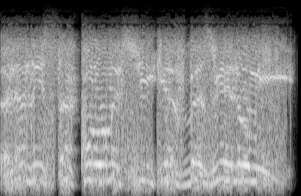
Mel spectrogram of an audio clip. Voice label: voice message machine gunner contused, crew tanks czech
